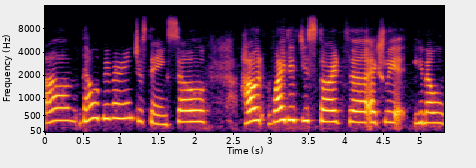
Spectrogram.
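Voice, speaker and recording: Speaking in a non-native accent, the voice keeps a moderate pace with ordinary pitch variation. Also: woman, extremely high pitch for a woman. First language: not English. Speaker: fitness influencer. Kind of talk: interview. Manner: halting.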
